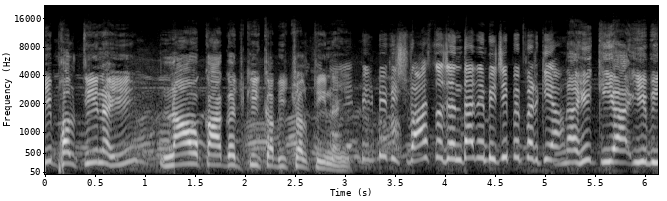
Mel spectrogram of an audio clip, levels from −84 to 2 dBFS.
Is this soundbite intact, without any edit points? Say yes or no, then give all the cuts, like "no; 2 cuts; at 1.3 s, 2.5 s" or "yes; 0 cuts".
no; 1 cut; at 3.2 s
